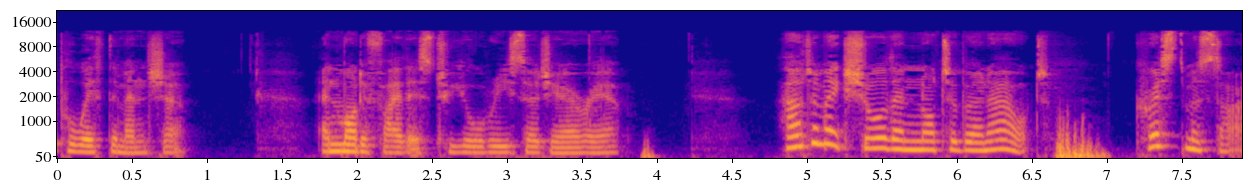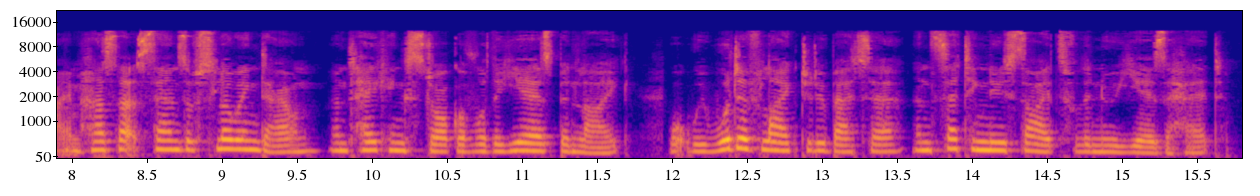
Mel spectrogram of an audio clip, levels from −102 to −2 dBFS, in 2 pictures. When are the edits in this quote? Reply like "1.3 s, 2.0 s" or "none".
11.9 s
